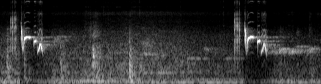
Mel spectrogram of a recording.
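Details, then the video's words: Persistent lure call from a male bar-winged prinia: two loud, piercing chirped phrases about two seconds apart, each a quick run of high squeaky notes, with faint clicks in between. "Suara PIKAT prenjak kepala merah jantan GACOR NGOTOT"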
